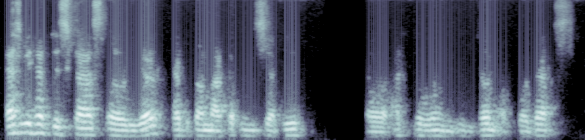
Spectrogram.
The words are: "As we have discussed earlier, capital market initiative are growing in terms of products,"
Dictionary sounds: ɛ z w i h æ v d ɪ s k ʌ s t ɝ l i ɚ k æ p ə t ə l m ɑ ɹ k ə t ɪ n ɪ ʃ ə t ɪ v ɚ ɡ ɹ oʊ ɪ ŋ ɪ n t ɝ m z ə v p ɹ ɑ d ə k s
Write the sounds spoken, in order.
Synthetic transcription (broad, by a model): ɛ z w i h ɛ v d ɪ s k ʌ s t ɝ l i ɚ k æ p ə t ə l m ɑ ɹ k ə t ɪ n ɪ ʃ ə t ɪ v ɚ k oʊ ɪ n ɪ n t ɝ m ə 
